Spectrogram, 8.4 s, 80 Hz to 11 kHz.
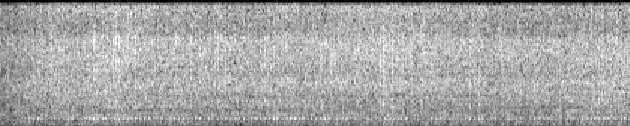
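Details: Warmed-up 2006 Honda Pilot idling in drive with the parking brake on, under load: light, fairly quick ticking. The recently installed timing belt tensioner was fine. Solved by replacing the worn drive belt (idler) tensioner.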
